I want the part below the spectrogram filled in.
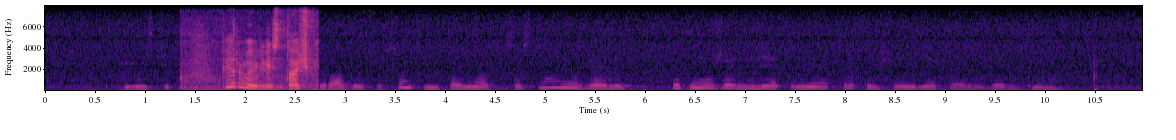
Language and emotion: Russian, neutral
